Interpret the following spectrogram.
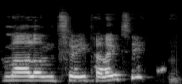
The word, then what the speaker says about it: Marlon Tuipulotu: Yeah, I'm not even trying to pronounce the rookie's name. Is it Marlon Tuipulotu?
